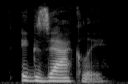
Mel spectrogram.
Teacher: This word has the K, T, L consonants together, but most people pronounce it without the T.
